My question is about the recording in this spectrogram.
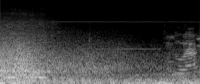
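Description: A loud rushing whoosh of a vehicle at speed, strongest at the start and fading over about a second, over the steady low rumble of a van's road noise.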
